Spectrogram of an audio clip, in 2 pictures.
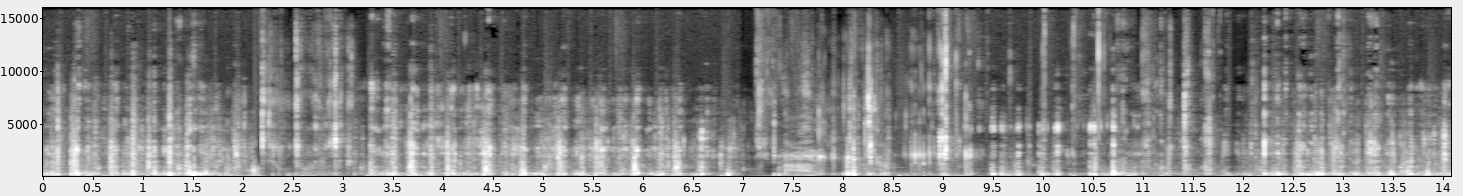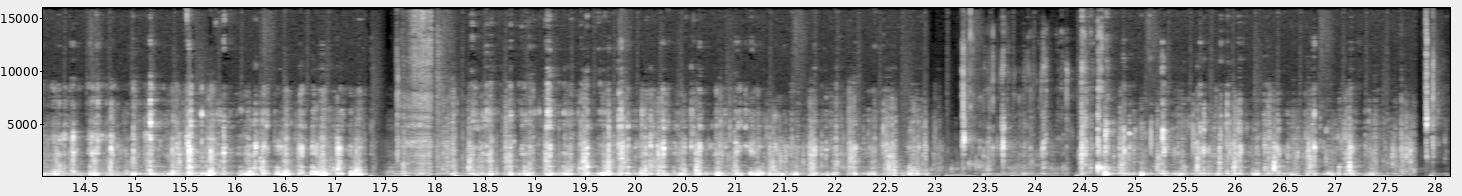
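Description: Close-miked chewing of saucy stir-fried squid and pork: rapid wet mouth clicks and smacks in several bouts of a few seconds each, with brief pauses between bites.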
